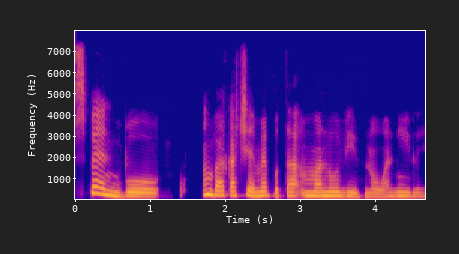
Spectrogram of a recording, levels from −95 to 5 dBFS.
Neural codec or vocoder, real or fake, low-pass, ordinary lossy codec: codec, 24 kHz, 1.2 kbps, DualCodec; fake; 7.2 kHz; none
